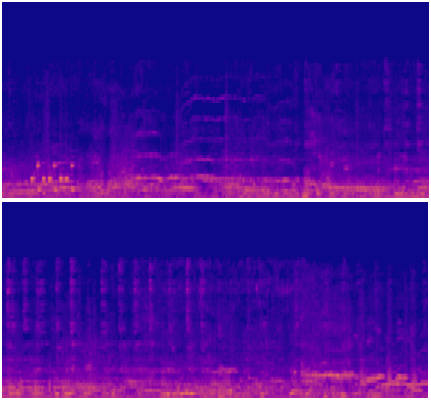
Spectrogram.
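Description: A crowd of women and children laugh and shout excitedly nearby.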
